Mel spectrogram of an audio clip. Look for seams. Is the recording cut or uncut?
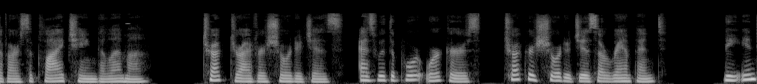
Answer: cut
